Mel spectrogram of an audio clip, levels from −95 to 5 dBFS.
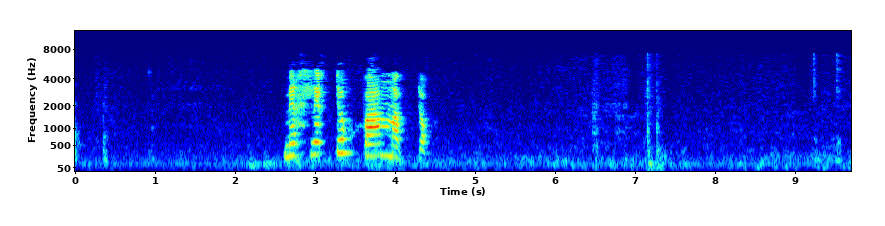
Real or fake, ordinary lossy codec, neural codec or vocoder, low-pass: real; AAC, 48 kbps; none; 7.2 kHz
